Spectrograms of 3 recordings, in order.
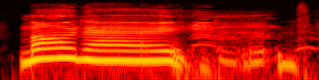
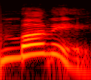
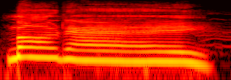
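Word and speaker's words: Moné: She's Monet. That's how you say it. Oh, I thought it was money. No. It's Monet. And you say it like you're having fun. Did you already? Like you're strangling something.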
